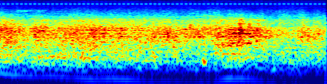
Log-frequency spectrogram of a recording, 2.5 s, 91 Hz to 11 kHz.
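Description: Renault Clio N3 rally car heard from inside the cabin while driving: a low engine note that drifts slightly down, under a steady rush of tyre and road noise.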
